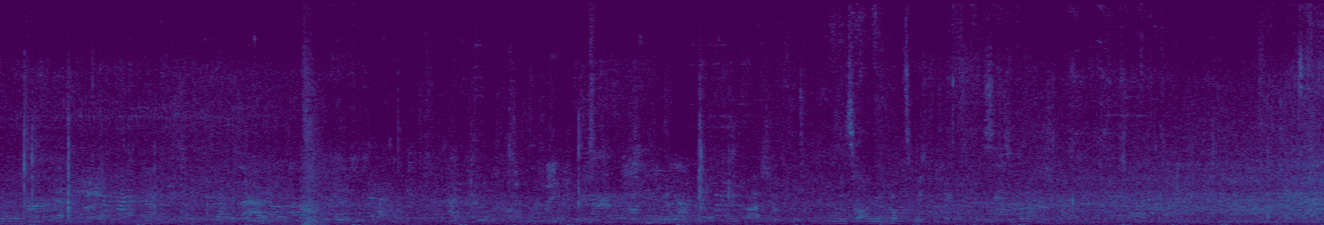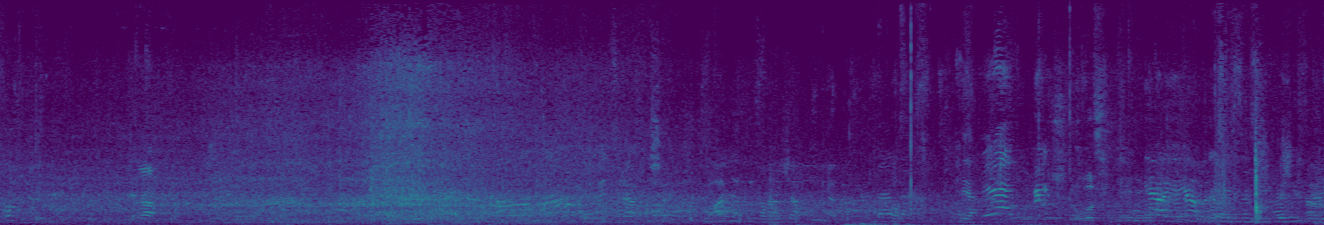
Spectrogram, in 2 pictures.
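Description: People's voices murmur along a busy pedestrian street.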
